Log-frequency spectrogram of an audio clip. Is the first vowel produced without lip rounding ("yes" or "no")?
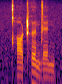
no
